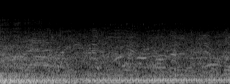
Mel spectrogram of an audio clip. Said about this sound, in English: And here come the police. One, two, three, four police on motor scooters. One demonstrator knocked down by a motor scooter policeman.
